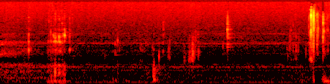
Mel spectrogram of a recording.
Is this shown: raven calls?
no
